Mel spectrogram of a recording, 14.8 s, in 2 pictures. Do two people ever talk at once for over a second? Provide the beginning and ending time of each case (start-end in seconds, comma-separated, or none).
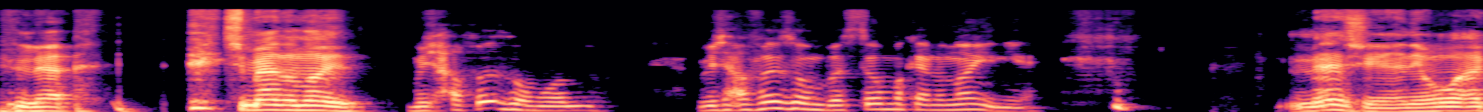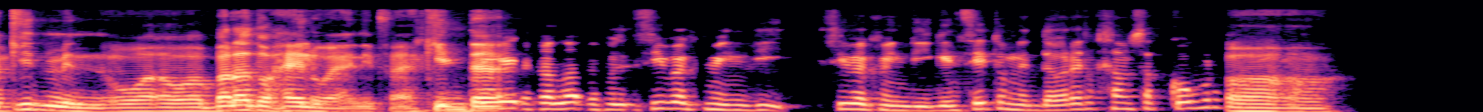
none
